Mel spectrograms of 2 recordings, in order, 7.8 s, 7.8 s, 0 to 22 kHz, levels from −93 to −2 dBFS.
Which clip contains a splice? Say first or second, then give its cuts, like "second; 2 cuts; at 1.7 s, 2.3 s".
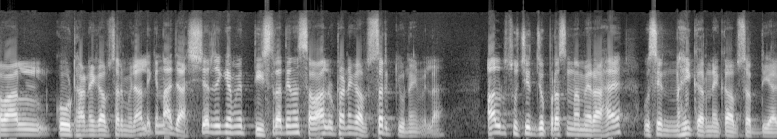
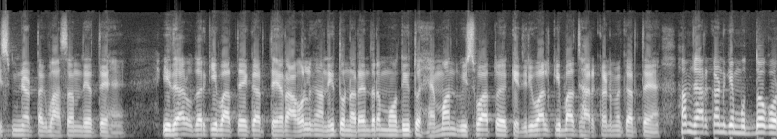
first; 1 cut; at 4.7 s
